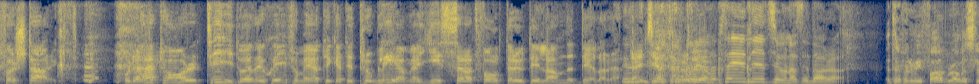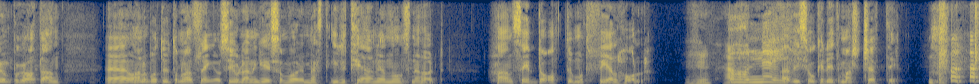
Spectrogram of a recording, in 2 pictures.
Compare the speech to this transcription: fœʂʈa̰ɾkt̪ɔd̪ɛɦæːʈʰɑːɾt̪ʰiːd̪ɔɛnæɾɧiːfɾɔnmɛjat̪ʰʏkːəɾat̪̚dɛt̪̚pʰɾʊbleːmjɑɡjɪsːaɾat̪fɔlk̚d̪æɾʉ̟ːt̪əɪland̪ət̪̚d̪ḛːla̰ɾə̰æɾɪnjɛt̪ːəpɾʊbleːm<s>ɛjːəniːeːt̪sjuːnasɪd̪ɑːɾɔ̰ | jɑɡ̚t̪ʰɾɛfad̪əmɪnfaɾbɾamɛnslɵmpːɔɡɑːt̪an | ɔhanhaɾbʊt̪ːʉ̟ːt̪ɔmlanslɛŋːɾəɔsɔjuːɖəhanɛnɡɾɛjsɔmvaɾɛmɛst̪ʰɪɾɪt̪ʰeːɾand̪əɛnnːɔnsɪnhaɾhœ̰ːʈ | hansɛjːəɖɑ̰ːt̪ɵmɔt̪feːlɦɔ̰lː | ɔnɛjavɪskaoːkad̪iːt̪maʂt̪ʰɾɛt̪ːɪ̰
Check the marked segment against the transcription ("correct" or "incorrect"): correct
